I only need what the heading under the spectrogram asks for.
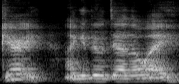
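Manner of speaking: excited, very loud, high exclamation. Retelling how someone came up to show him a trick, retelling excited speech. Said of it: "he was all excited".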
